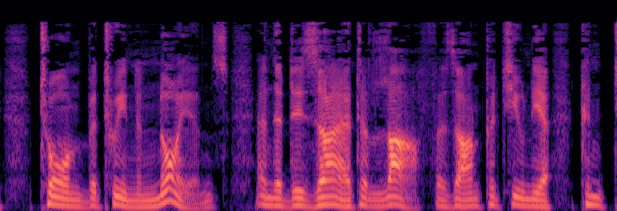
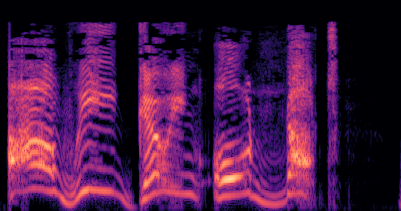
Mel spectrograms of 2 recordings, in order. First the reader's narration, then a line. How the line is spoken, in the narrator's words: roared Uncle Vernon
